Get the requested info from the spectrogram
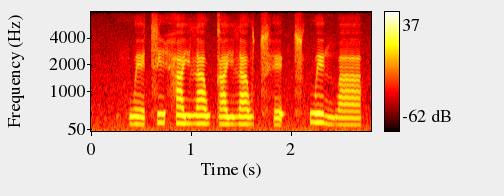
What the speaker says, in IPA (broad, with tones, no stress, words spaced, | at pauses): hwe˨˩t͡si˧ha˧j la˧wɡa˧jla˧w t͡sʰe˨ʔt͡sʰwe˥˧ŋwa˧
